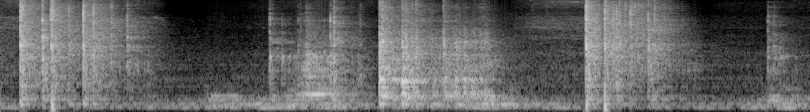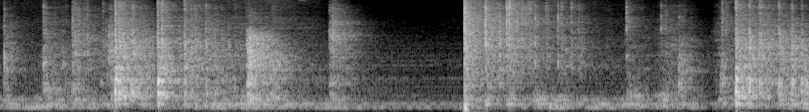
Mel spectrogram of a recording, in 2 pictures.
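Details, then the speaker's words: Homemade fairground coin pusher under test, machine laid on its side: metallic clinks and jangles every second or two as coins spill off the ledge and fall, including into the lost-coin path; working fine. "Voilà, vous voyez, ça marche bien. Hop. Entendez, ça tombe. Donc les pièces perdues, ça marche bien aussi."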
